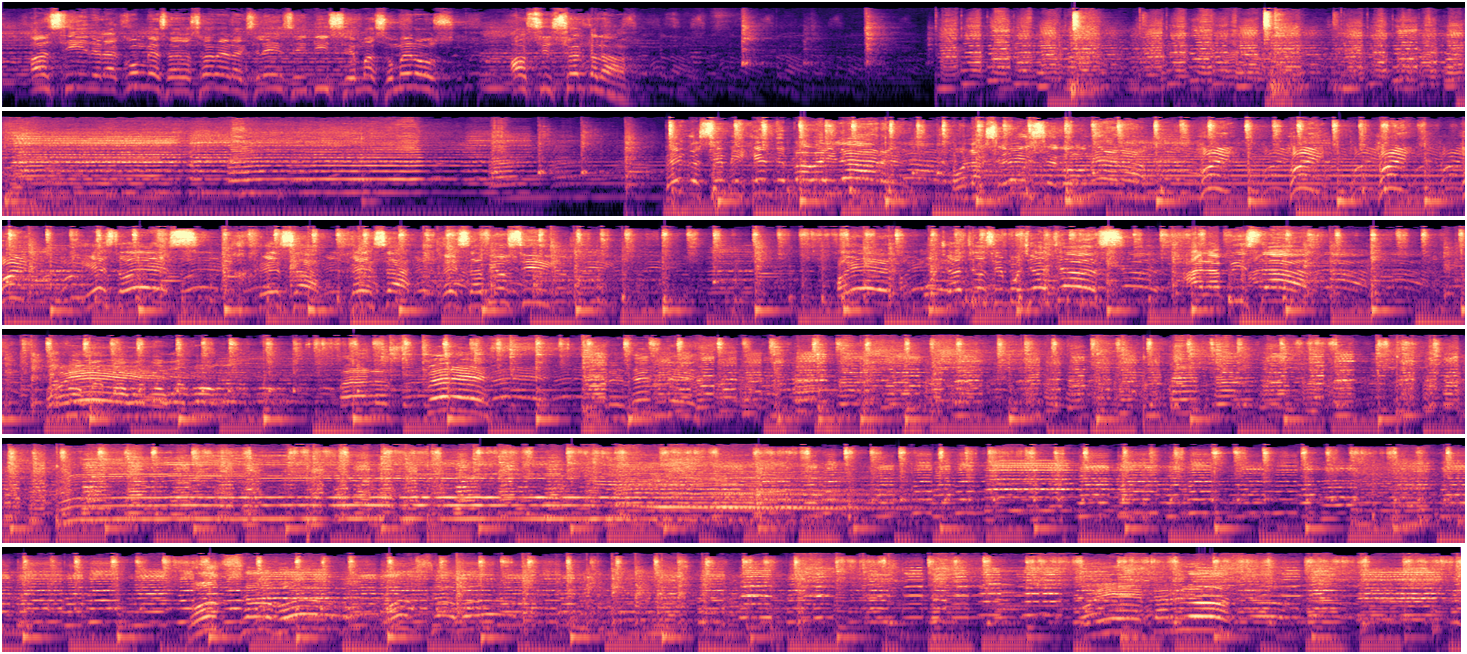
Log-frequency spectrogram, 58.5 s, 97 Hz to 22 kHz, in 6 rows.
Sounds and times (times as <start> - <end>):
Accordion: 0.0 - 58.4
Speech: 0.2 - 6.0, 14.2 - 24.0, 25.1 - 28.7, 29.5 - 34.3, 39.4 - 44.8, 50.0 - 52.2, 55.9 - 57.4.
